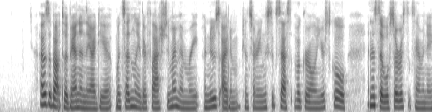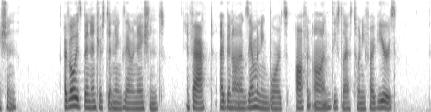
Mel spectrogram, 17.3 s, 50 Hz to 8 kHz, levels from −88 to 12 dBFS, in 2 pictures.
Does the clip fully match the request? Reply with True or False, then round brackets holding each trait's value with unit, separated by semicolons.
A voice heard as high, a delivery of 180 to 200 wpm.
False (170 Hz; 190 wpm)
